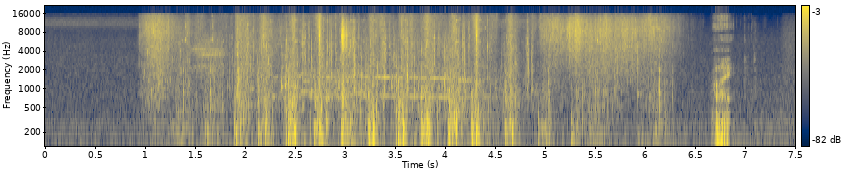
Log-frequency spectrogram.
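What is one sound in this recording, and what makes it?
Footsteps swish and rustle through tall grass.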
